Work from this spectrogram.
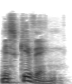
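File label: "misgiving", British English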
